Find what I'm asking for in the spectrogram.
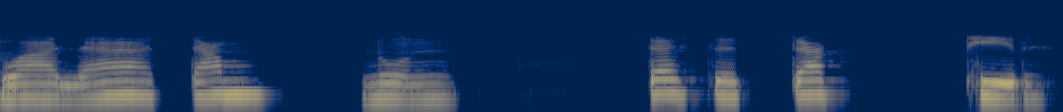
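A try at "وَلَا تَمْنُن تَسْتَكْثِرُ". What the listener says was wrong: তাসও না, তাস। ক্লিয়ার তাস। এটা কলকলা বানানো যাবে না।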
